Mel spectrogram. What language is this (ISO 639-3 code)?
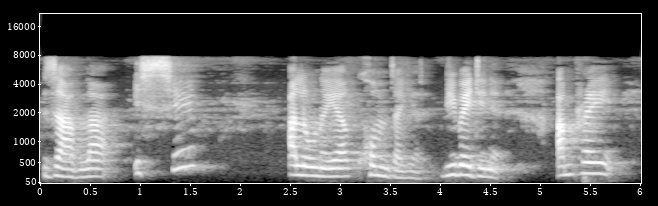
brx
